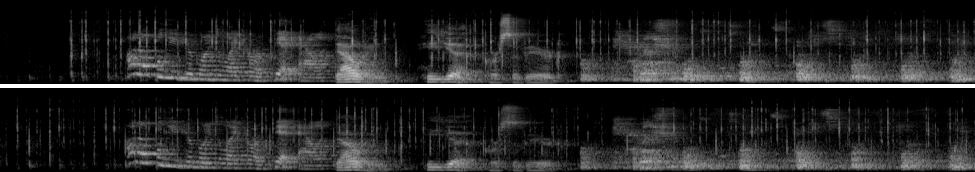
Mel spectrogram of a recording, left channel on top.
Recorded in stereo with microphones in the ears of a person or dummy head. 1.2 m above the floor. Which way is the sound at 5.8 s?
60° right (ahead or behind).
